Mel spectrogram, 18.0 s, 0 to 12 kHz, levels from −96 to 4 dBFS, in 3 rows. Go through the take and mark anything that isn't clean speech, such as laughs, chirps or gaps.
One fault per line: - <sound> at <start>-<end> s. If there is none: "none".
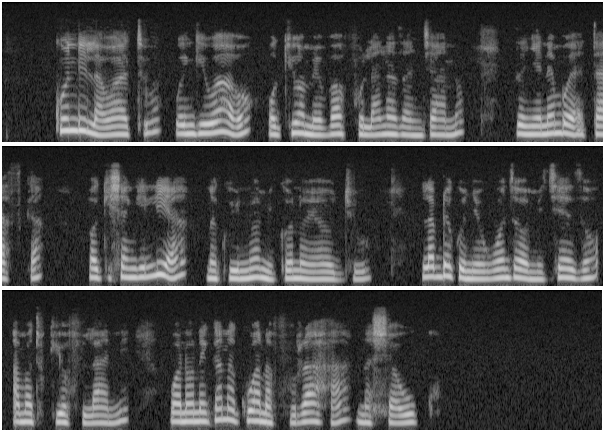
none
